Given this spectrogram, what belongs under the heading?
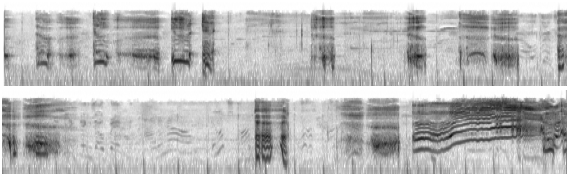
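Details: Young boy with croup: repeated harsh, barking, seal-like coughs.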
